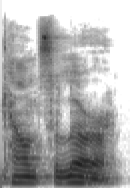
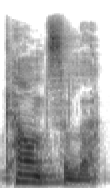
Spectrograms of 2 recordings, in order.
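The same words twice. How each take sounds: First: The ending has a slight, soft R sound. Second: The ending is a plain vowel with no R. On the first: "in American English, they may have a very small R sound" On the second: "It's it's just pronounced uh. There's no R"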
